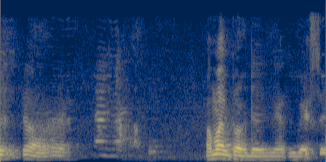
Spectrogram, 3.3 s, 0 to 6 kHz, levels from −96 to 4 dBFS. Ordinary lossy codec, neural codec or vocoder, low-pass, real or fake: none; codec, 44.1 kHz, 3.4 kbps, Pupu-Codec; 5.4 kHz; fake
